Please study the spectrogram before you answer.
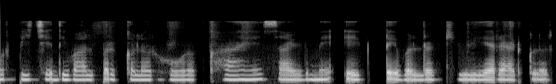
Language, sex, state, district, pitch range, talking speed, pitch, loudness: Hindi, female, Uttar Pradesh, Saharanpur, 210-225 Hz, 185 wpm, 220 Hz, -18 LUFS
